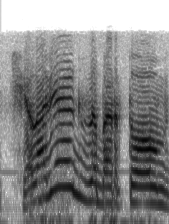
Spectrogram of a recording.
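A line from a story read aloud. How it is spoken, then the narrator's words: Sudden desperate yelling. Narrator (Russian): вдруг отчаянно орал он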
